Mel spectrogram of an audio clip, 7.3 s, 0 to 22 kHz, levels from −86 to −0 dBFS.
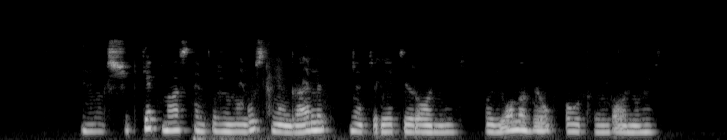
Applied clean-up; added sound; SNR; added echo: neural mask model DeepFilterNet 3.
